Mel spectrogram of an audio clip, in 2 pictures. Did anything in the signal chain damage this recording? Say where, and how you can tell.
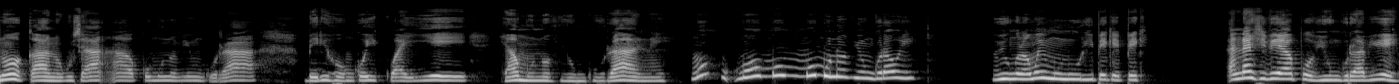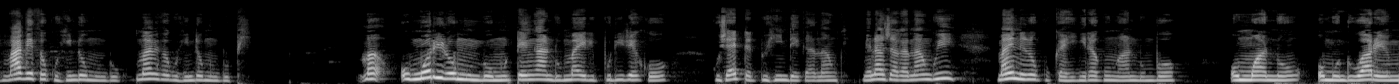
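Yes, at the codec, throughout. The speech stops at 14.9 kHz and its s sounds are gritty and metallic. That likely comes from HE-AAC compression copying treble up from lower bands, which fits about 24 kbps.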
